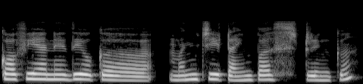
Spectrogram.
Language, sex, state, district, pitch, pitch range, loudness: Telugu, female, Karnataka, Bellary, 220 Hz, 200-235 Hz, -16 LUFS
